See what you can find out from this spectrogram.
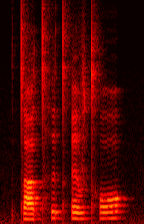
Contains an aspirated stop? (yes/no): yes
